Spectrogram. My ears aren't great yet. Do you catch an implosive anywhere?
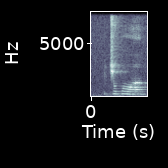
no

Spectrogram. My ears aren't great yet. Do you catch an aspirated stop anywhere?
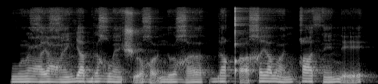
no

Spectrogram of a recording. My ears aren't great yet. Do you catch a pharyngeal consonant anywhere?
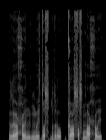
yes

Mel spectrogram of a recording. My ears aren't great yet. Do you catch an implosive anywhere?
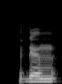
yes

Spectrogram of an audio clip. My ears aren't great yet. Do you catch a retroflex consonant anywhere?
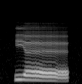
no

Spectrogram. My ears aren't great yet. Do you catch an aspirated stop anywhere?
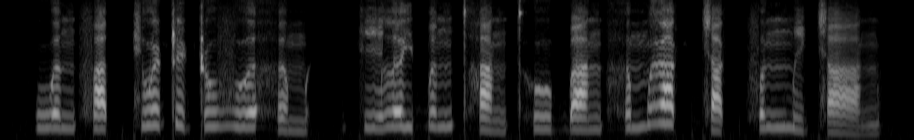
yes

